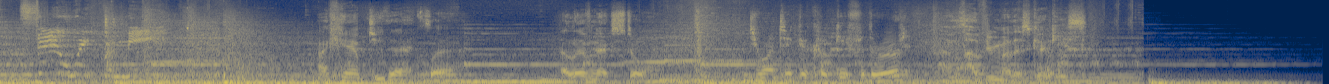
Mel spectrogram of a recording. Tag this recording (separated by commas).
Music, Speech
